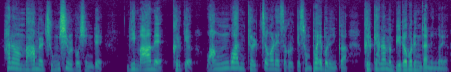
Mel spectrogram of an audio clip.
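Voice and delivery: usual speaking voice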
